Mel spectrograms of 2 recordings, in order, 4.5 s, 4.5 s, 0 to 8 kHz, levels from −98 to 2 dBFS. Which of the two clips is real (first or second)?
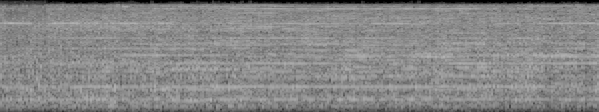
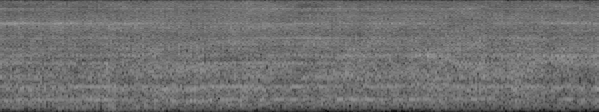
first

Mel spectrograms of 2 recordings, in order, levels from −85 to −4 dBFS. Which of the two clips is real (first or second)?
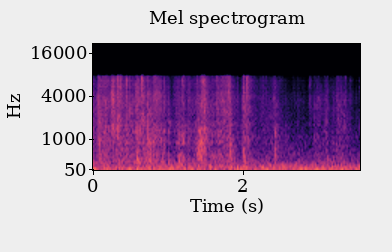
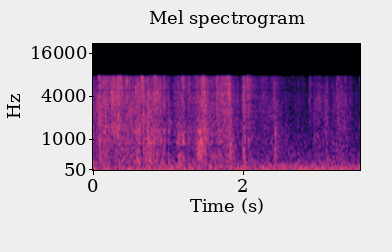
second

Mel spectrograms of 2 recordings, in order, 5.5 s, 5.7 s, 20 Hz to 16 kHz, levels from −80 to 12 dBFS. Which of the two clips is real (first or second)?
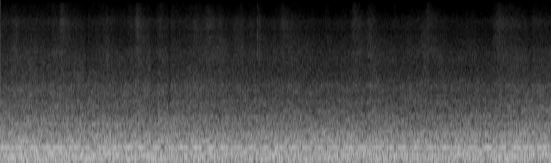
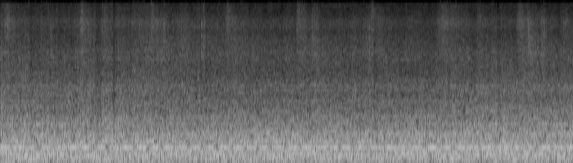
second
